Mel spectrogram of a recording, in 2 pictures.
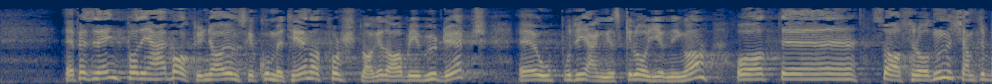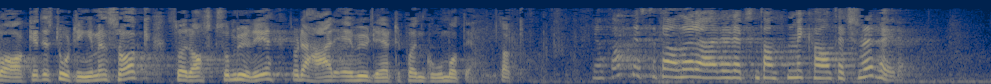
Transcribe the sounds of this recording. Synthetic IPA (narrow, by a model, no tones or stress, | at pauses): pʰɾɛs̬ɪd̪ɛnt̪̚pʰɔd̪ɛnhæːɾbɑːk̚ɡɾʉnɑʋœnskəɾkʊmɪt̪ʰeːənɑt̪fɔʂɭɑːɡəd̪ɑblɪɾʋʉɖeːʈ | ʊpːmʊt̪̚d̪ɛnɛŋːəlskəloːʋjiːʋnɪŋɑɔɑt̪ | st̪ɑːt̪sɾoːd̪n̩çɛmːt̪ʰɪlbɑːkət̪ɪlst̪uːʈɪŋːəmɛɛnsɑːksɔɾɑsksɔmːʉːlɪnɔɖɛɦæːɾɛɾʋʉɖeːʈpʰɔɛnɡuːmoːt̪ə̰t̪ʰɑkː | nɛst̪ət̪ʰɑːləɾæɾɾɛpɾəsnt̪ʰɑnt̪n̩mɪkʰɑlt̪ʰɛʂɳ̩əɾɦœʏɾə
